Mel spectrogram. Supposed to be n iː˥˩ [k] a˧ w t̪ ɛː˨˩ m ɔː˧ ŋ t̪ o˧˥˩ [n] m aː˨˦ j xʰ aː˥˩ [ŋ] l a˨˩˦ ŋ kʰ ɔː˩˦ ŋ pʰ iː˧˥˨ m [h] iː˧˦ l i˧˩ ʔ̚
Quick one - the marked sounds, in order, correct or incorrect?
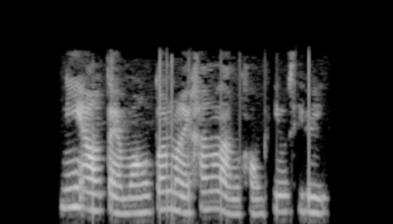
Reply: incorrect, correct, correct, incorrect

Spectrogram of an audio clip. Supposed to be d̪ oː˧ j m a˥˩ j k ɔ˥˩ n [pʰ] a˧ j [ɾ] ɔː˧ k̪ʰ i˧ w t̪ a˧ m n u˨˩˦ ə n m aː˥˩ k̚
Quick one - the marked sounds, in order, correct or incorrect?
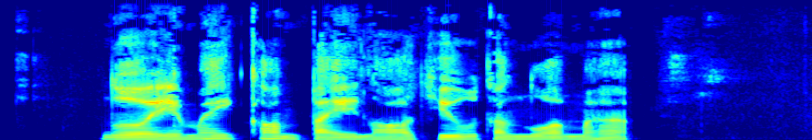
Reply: incorrect, incorrect

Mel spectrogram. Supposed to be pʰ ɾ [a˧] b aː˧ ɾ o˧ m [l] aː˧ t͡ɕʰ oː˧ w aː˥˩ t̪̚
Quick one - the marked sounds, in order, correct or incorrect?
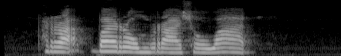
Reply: incorrect, incorrect

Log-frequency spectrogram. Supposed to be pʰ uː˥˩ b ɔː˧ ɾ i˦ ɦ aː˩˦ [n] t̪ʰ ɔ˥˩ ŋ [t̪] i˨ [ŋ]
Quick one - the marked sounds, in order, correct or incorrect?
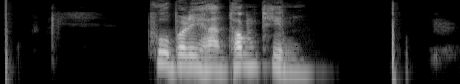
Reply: correct, incorrect, incorrect

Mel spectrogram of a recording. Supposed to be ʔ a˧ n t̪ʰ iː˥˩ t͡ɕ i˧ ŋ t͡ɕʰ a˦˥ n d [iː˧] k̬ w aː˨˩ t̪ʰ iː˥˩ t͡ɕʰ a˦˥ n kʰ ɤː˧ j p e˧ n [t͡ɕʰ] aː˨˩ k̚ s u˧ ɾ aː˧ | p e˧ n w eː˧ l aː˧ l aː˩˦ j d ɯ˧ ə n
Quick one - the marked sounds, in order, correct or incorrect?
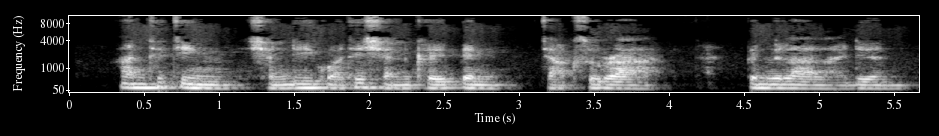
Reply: correct, incorrect

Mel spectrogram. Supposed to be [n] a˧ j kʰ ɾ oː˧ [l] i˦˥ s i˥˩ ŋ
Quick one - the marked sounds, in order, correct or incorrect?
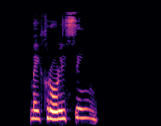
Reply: incorrect, correct

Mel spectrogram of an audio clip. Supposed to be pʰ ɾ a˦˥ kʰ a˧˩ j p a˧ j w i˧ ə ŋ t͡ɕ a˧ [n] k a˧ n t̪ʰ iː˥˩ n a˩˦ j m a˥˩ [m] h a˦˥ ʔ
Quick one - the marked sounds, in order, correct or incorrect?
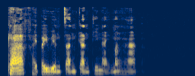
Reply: correct, incorrect

